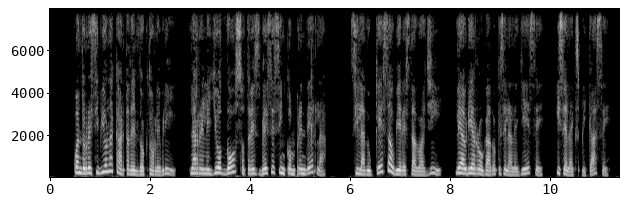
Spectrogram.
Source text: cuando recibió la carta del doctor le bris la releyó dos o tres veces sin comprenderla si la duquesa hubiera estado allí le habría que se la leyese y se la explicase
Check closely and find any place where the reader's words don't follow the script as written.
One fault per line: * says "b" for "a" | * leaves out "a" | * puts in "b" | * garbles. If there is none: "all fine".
* puts in "rogado"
